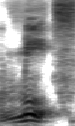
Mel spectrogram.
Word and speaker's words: metes: Now meets, and that's spelled METES if you're looking it up.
